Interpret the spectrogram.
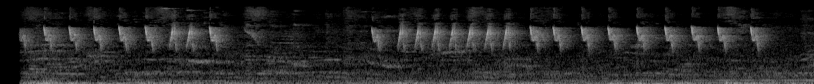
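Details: Bar-winged prinia (ciblek) song from a master recording for training birds: rapid bursts of sharp, high chirps, about four per second, in two long runs separated by a brief pause, with faint low background hum.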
